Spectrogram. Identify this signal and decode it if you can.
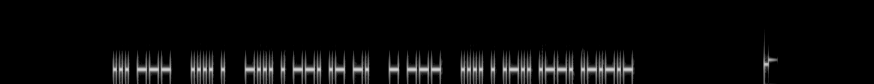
Morse code, heard as a keyed tone, about 39 wpm, 700 Hz. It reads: SO HE BEGAN TO HELP.
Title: Sentences from Top 300 Words 40wpm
